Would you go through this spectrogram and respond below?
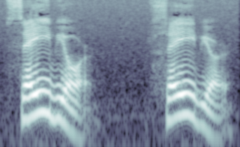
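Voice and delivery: Savior called out loud and falling; emphatic repetition. Shown as a demonstration. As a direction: ring out the word Savior twice. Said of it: "we do like to emphasize".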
